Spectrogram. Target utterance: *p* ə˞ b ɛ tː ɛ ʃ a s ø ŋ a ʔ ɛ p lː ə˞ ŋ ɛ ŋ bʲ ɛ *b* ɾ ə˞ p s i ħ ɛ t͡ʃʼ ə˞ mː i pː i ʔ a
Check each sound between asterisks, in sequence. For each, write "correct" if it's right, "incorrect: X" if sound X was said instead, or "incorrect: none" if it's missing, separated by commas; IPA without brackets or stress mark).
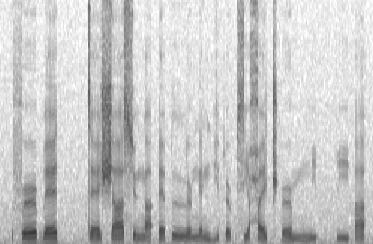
incorrect: f, incorrect: p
